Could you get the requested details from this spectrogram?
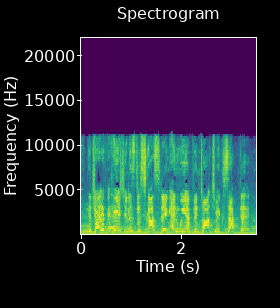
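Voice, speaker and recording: Over noticeable background noise, a woman with an American accent uses a raised, projected voice at an extremely high pitch. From Peekskill, New York. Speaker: rally speaker. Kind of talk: protest speech. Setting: outdoor rally.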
